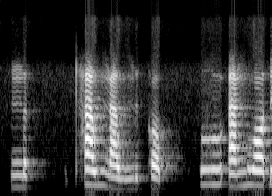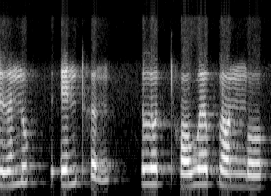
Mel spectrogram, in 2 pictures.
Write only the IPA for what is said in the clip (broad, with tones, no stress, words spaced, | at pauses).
ŋə˨˩k̚ | t̪ʰa˧w ŋa˨˩wŋɨ˨˩˨kɔ˨˩p̚ | ɣu˧ʔa˧˥ŋ wɔ˧ɗɨ˧˥ə̯ nu˦˥k̚ | ʔe˧˥nt̪ʰə˨˩˨ŋ | lo˦˥t̚t̪ʰɔ˧˥wəː˦˥p̚lɔ˧n ŋo˧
